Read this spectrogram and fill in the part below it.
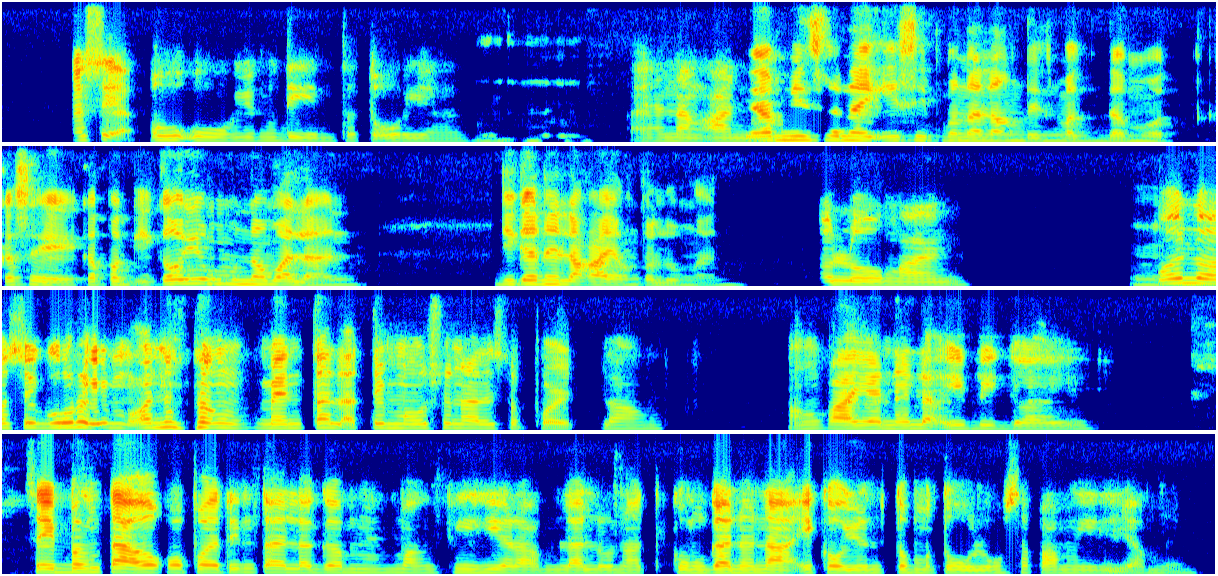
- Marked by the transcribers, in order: static; tsk; distorted speech; laughing while speaking: "nang"
- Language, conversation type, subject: Filipino, unstructured, Paano ka magpapasya sa pagitan ng pagtulong sa pamilya at pagtupad sa sarili mong pangarap?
